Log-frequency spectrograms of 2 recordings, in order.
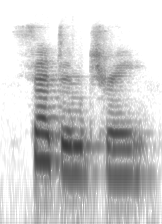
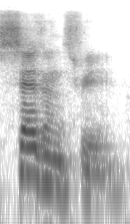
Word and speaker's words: sedentary: So first of all, we will listen to the British translation, British pronunciation. Now listen, please. Sedentary. So it's sedentary.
